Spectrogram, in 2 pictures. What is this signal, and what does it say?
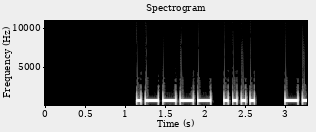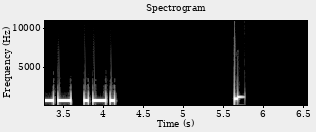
Morse code, heard as a keyed tone, about 22 wpm, 700 Hz. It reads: 1H OR
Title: Winter Field Day Exchanges 22wpm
